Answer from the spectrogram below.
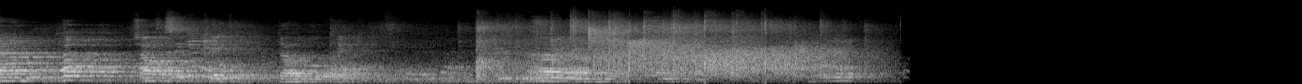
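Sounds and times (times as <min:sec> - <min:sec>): people talking: 0:00.0 - 0:07.1, 0:08.0 - 0:09.1.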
